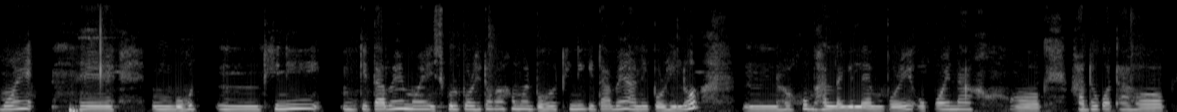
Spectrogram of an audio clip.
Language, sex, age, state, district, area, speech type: Assamese, female, 30-45, Assam, Golaghat, rural, spontaneous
